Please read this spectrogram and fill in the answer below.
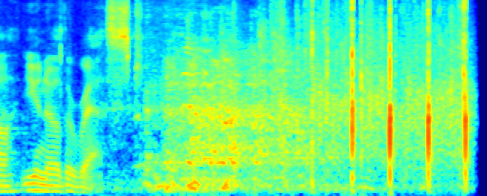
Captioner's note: audience laughs; audience applauds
